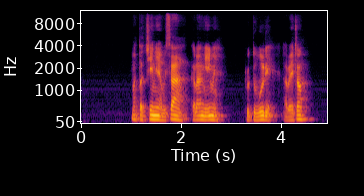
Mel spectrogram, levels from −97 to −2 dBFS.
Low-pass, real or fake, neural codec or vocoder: 10.8 kHz; fake; autoencoder, 48 kHz, 32 numbers a frame, DAC-VAE, trained on Japanese speech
